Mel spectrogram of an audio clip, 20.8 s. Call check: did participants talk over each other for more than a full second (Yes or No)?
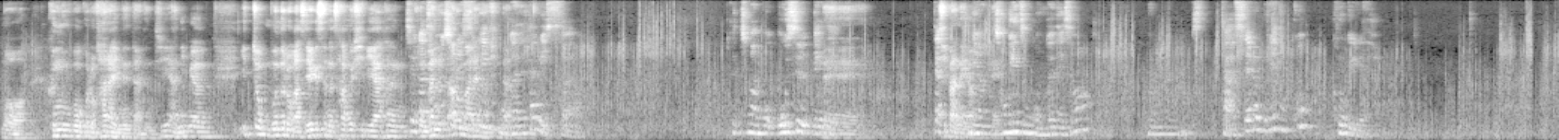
Yes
